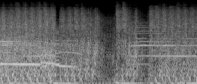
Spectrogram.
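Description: Rapid automatic gunfire from a film scene aimed at a transparent alien monster in a jungle, a loud dense burst of shots with a brief lull near the middle before the firing resumes.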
